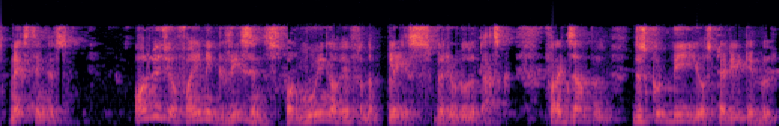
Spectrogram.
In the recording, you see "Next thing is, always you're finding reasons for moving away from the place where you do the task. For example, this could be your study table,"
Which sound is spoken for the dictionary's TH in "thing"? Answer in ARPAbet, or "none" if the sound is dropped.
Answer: T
